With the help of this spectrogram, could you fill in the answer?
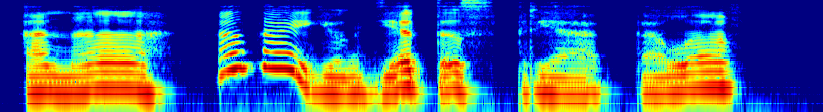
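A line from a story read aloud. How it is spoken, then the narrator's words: Reluctant nasal admission. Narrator (Russian): неохотно признался гнусавый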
